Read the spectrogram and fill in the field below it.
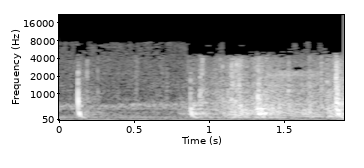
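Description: window being closed

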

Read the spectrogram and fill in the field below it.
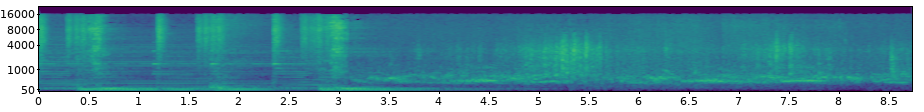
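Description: pigeon cooing

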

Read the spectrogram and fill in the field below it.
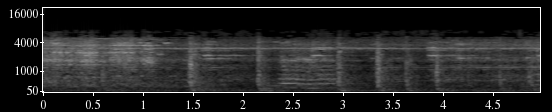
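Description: train running on rails

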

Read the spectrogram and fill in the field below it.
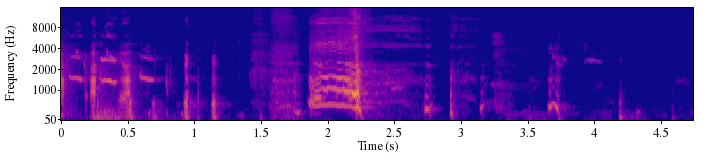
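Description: coughing fit

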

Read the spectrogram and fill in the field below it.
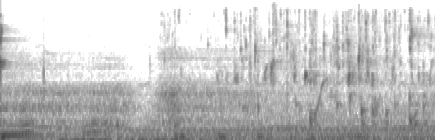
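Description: water being poured

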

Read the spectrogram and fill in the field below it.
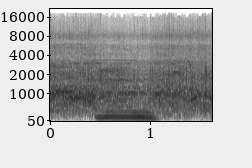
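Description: applause sound effect

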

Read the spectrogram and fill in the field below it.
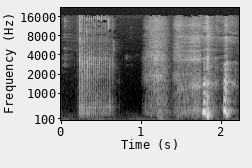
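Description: fart-like noise

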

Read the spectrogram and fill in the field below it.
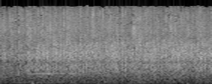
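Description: audience applause

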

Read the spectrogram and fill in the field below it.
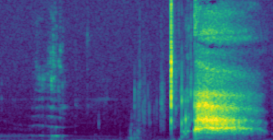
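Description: drinking water

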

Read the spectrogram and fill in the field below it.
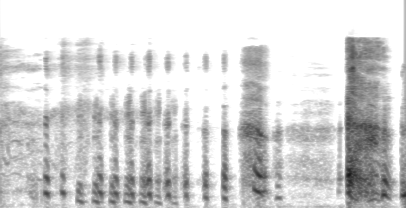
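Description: coughing

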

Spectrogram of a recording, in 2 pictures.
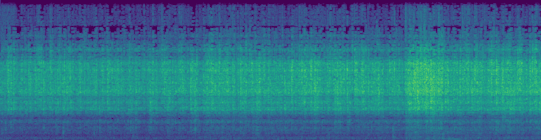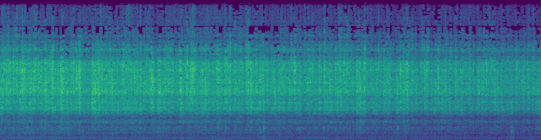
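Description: crackling fire

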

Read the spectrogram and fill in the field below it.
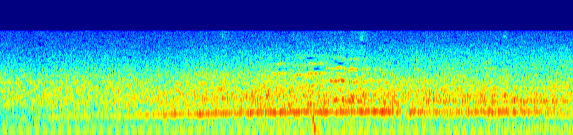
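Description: car driving

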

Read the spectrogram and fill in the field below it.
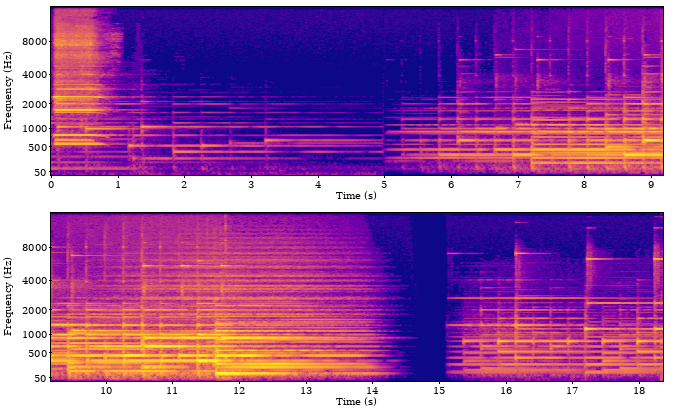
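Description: train whistle

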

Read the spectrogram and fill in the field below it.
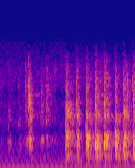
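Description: knocking on a door

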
